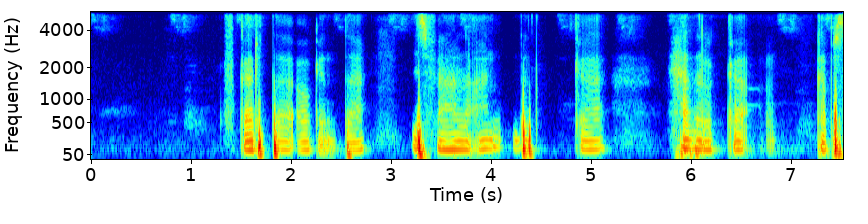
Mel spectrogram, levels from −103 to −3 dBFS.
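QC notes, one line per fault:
No technical faults were found in the signal, which holds steady and continuous on every pass without any disturbance to report.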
